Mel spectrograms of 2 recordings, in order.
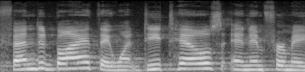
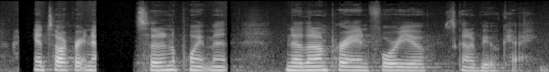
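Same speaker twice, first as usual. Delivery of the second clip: softer, a touch of rushed calm; mild mock of a quick dismissal; hurried brush-off; 4 semitones lower, 7 dB quieter, faster than usual. Staff rushing a scared patient off the phone, softer.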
